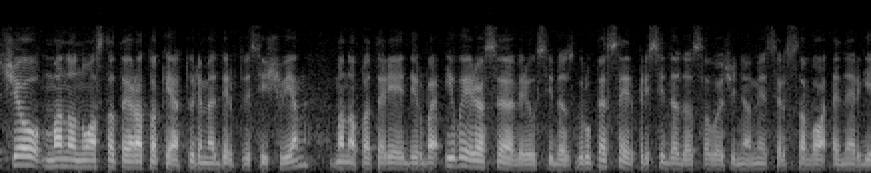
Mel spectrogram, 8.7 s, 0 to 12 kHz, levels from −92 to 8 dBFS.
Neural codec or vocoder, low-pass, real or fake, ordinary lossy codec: none; 7.2 kHz; real; Opus, 32 kbps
